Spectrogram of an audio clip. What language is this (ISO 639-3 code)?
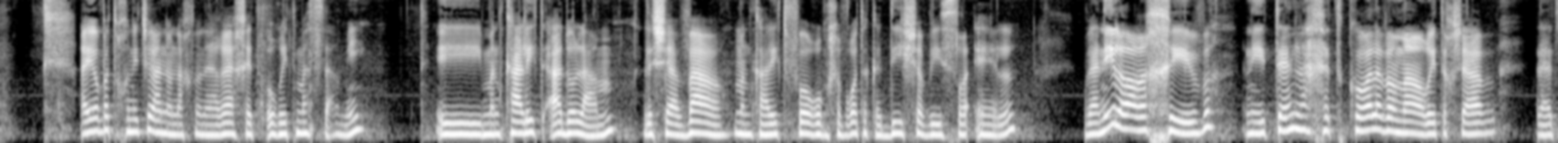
heb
